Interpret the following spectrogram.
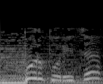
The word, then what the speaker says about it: пурпури: на думата голица пурпури пурпури първо не знам какво значи второ ударението е на у пица става жената на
